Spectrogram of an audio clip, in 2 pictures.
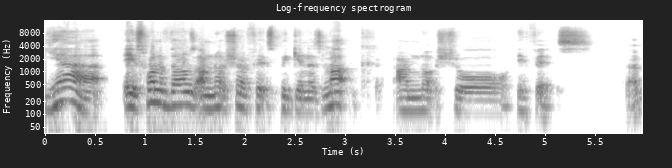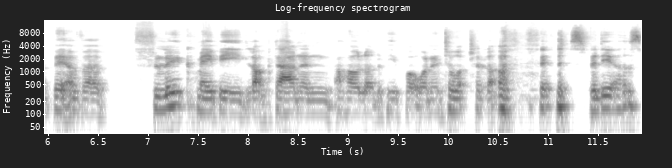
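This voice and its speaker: In a British accent, a man talks at a fairly high pitch with ordinary pitch variation. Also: fairly slow pace. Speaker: fitness YouTuber. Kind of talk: casual chat.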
